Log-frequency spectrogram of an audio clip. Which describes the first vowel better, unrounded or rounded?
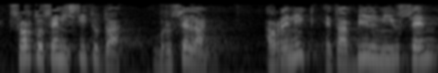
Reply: rounded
